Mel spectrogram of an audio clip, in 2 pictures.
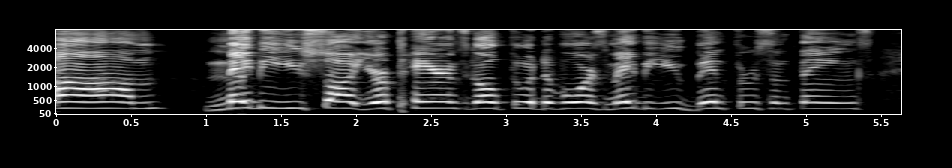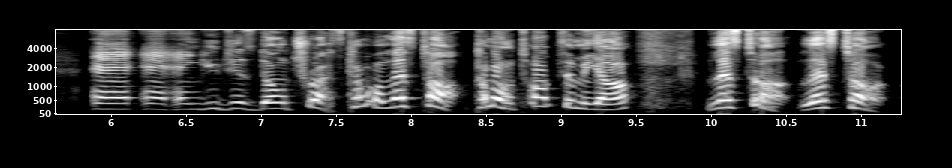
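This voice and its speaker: A man hosts a podcast like a casual live stream, talking earnestly with viewers, reading their comments, and often repeating himself. His voice is high-pitched and a little slow.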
